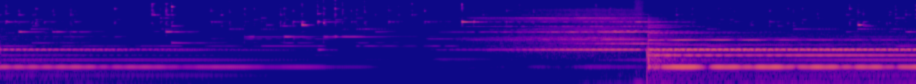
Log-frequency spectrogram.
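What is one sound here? A metal singing bowl rings with a long, shimmering hum that swells and fades.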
